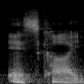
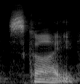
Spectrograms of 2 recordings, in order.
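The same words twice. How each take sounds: First: اسکای with a short "e" before the s; added initial vowel. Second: سکای starting straight on the s; no initial vowel. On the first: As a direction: put an "e" in front, es-kai, for اسکای. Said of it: "یعنی شما نمیگید". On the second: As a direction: begin سکای with a clean "sk" cluster. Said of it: "میگید". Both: Shown as a demonstration.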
